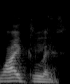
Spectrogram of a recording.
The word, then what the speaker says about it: Wycliffe: John Wycliffe. Gracias, Josie, por pronunciármelo.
